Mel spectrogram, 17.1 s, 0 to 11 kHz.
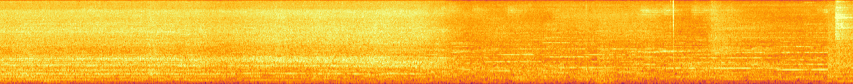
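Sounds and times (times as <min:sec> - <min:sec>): steady mechanical hum: 0:00.0 - 0:17.0.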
